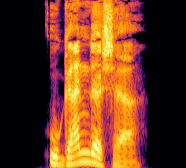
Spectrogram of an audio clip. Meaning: inflection of ugandisch: 1. strong/mixed nominative masculine singular 2. strong genitive/dative feminine singular 3. strong genitive plural
- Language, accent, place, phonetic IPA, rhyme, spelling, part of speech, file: German, Germany, Berlin, [uˈɡandɪʃɐ], -andɪʃɐ, ugandischer, adjective, De-ugandischer.ogg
